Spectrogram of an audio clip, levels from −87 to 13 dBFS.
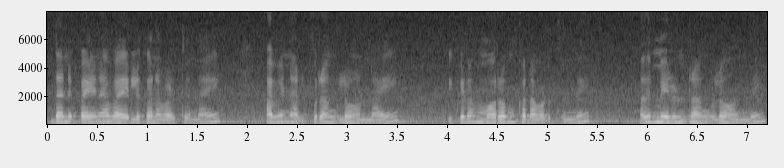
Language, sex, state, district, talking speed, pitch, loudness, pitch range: Telugu, female, Telangana, Mahabubabad, 115 wpm, 205 Hz, -17 LUFS, 195-220 Hz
